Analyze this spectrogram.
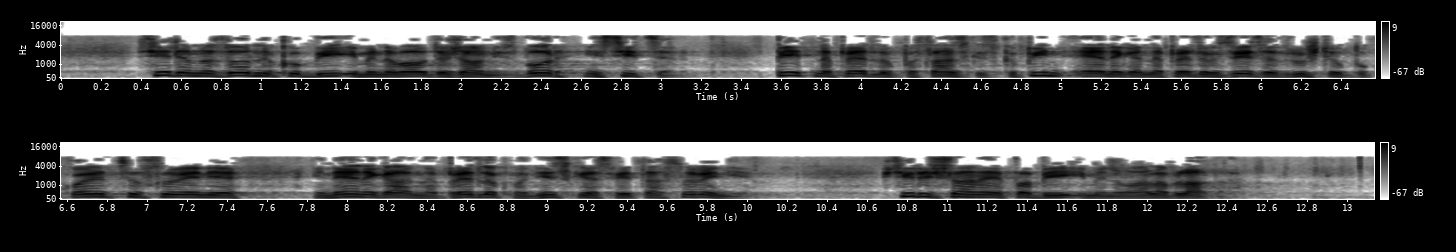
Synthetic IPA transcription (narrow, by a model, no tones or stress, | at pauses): seːd̪ɛmnad̪zoːɾnikubiːmɛnɔʋawd̪əɾʒaːwnizbɔːɾinsit̪sɛɾ | peːt̪napɾɛːd̪lɔk̚pɔslaːnskixskupiːnɛːnɛɡanapɾɛːd̪lɔɡzʋeːzad̪ɾuːʃt̪ɛpɔkoːjɛnt̪sɛwslɔʋeːnijɛinɛːnɛɡanapɾɛːd̪lɔkmlad̪inskɛɡasʋeːt̪aslɔʋeːnijɛ | ʃt̪iːɾit͡ʃlaːnɛpabiːmɛnɔʋaːlaʋlaːd̪a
